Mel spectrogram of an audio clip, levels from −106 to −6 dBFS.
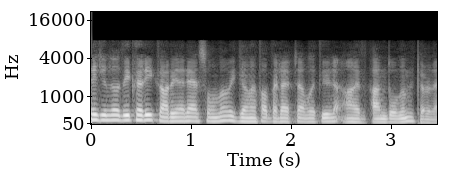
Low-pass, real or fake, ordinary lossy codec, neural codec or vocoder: none; fake; none; codec, 16 kHz, 0.5 kbps, FreqCodec, larger model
